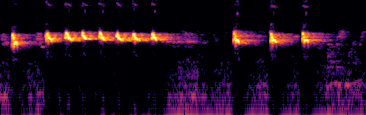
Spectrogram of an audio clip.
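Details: Yellow-vented bulbul, a female calling to attract males, producing a fast string of bright chirps that fades into a trill, followed by three separate sharp notes.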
